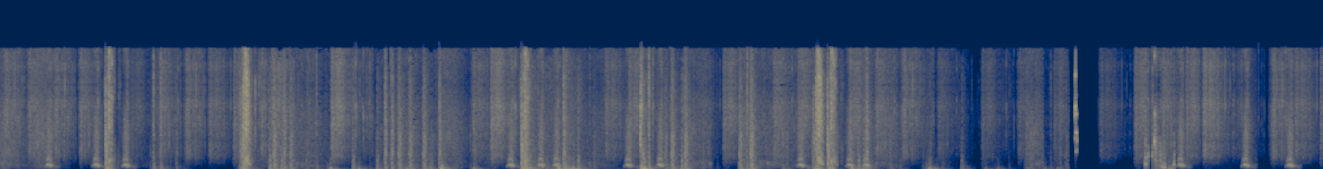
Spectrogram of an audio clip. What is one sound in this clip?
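A metal bar strikes bodies with sharp, heavy whacks.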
